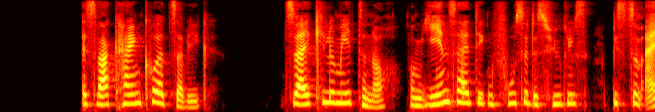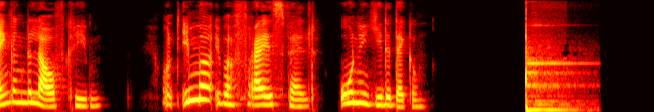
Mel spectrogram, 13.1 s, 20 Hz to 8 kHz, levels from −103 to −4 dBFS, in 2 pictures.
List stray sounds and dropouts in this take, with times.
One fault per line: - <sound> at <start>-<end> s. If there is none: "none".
- thud at 11.8-12.6 s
